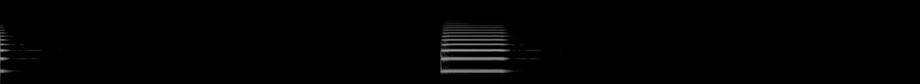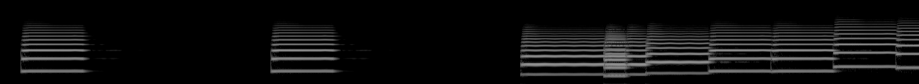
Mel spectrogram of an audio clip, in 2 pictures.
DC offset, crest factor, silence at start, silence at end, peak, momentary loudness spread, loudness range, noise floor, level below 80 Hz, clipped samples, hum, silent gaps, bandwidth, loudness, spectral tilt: under 0.1%; 20 dB; 0 s; 0 s; -14 dBFS; 7 LU; 7 LU; under -90 dBFS; under -90 dBFS; under 0.1%; none; 1.72-4.40 s, 6.74-9.40 s, 11.53-11.90 s, 14.03-14.40 s; 17.5 kHz; -28 LUFS; 3.5 dB/octave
